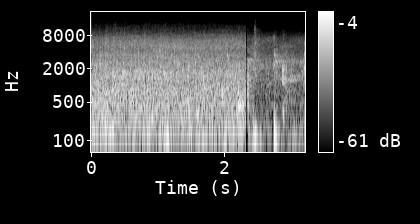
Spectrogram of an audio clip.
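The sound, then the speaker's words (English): A fast, full, high-running stream rushes loudly in a steady, hissing roar, which cuts abruptly to a softer background with a few small knocks and splashes near the end. “Wow, water's so high. Could barely cross.”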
